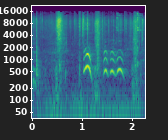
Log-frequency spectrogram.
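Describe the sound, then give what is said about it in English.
A dog whimpers excitedly, one arched whine followed by a quick run of three or four high, wavering whines, with light shuffling noise around them, greeting its owners as they come in. “Okay, guys, this is our dogs. We're just coming in.”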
